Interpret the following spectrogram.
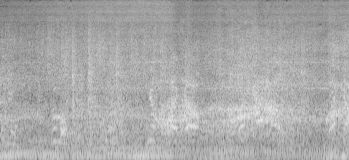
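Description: Horror TV scene audio: a man crying out in panic and zombies growling, over a loud, dense low rumble.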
